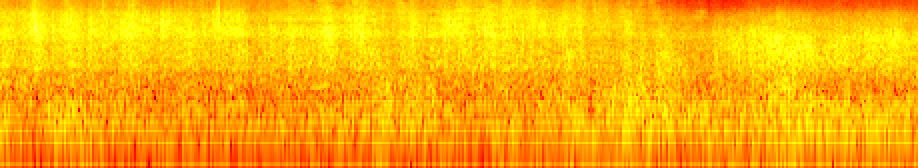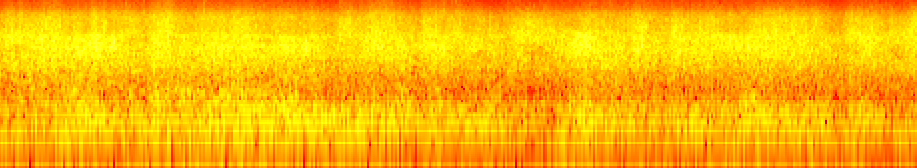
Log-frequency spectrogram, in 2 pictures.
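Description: Small waves splash and lap on choppy water.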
